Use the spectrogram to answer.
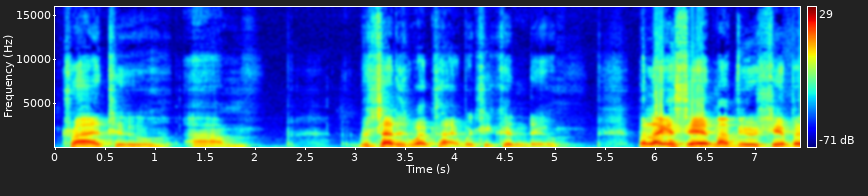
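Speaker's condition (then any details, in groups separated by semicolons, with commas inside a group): Cerebral palsy; power wheelchair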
